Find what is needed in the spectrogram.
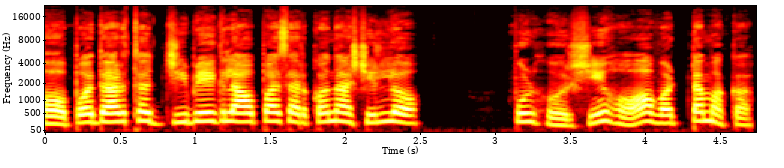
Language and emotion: Goan Konkani, sad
